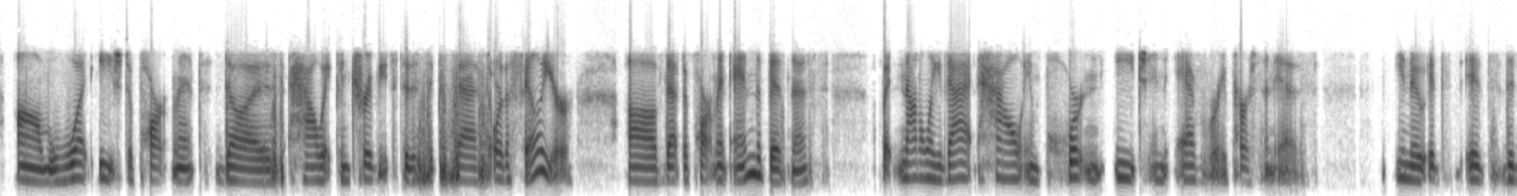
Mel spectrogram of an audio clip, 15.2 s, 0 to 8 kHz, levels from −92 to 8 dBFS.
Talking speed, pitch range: 140 wpm, 170-220 Hz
